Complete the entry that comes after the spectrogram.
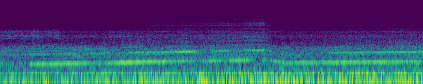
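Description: Lotus race car's four-cylinder engine heard from inside the cockpit under hard acceleration, its note climbing steadily before dropping sharply at a gear change about five seconds in, then climbing again. Wind and road noise run underneath.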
